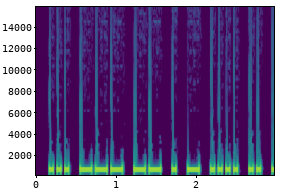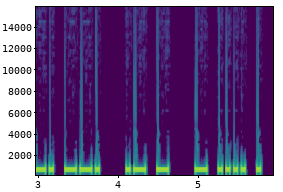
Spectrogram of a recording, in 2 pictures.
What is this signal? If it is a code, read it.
Morse code, heard as a keyed tone, about 25 wpm, 700 Hz. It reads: SOMETHING AT THE
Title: Sentences from Top 1000 Words - Review Part 6 - 25wpm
